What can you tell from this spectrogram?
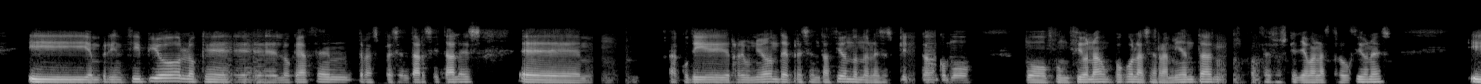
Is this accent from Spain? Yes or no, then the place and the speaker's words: yes; Valencia, Valencian Community, Spain; que es un nombre incluso más raro que el de … todavía, pero bueno, soy de Valencia y nada, pues aquí en Valencia ayudo un poco a coordinar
